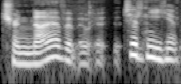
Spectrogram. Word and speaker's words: Chernihiv: If I remember, you're from Chernihiv? Chernihiv, sorry. Okay, Yes. thank you for the pronunciation here.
